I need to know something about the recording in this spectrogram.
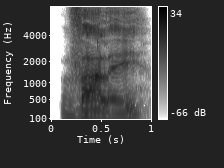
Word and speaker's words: valet: Valet, remember the silent T?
